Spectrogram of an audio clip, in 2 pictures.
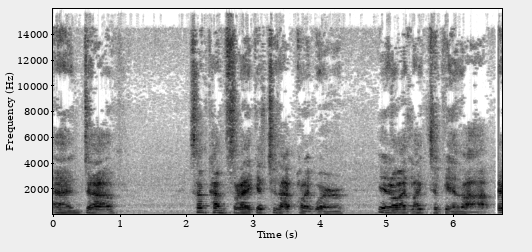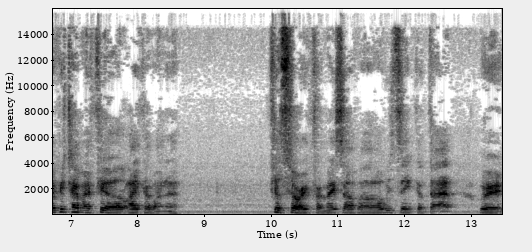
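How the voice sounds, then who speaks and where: A man speaks at a fairly slow pace, pausing often and at length. His fairly high pitch shows ordinary variation. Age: 60s. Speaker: formerly homeless man. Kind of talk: personal testimony. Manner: halting.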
